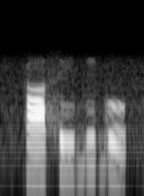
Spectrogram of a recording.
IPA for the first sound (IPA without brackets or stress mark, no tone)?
k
